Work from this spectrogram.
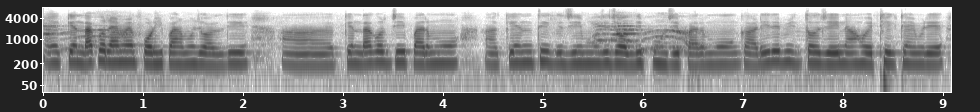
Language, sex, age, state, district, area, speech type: Odia, female, 18-30, Odisha, Bargarh, rural, spontaneous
